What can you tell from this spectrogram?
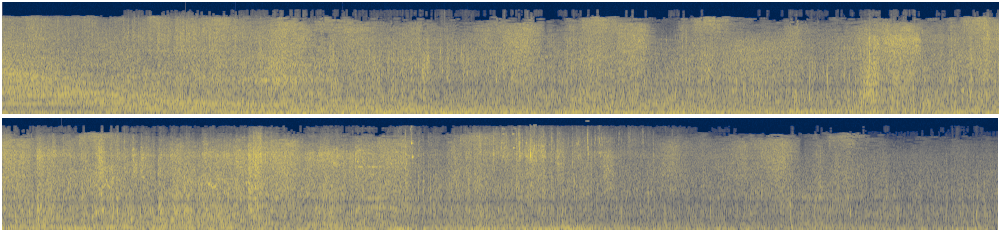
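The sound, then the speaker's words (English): A massive explosion of an entire building block roars and keeps thundering: a dense, rumbling blast with crackling debris that stays loud and steady for the whole stretch, with no voices. “For it was at that moment when the entire building block around us exploded.”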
